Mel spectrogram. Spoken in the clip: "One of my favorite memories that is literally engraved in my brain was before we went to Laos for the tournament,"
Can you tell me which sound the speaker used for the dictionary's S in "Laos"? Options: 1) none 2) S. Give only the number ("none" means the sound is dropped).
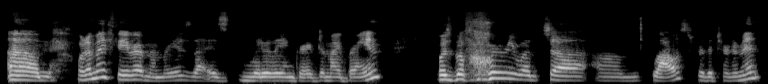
2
